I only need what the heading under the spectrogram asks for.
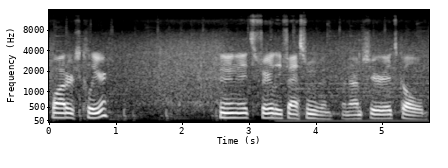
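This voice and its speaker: A man's voice: medium pitch, takes it slowly, warm tone, highs cut off. Easygoing man narrating a forest hike. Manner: easygoing, musing aloud. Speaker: hiking vlogger. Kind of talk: casual commentary on a hike. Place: outdoors on a forest trail by a river. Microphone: action camera held or worn.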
